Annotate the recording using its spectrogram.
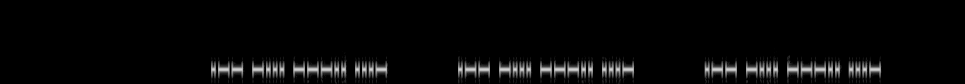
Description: Morse code, heard as a keyed tone, about 36 wpm, 700 Hz. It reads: WB8V WB8V WB8V
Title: USA Call Signs - 4 Characters - Repeated 3x - 35wpm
